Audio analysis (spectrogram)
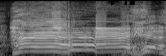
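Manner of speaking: long, high fire-breathing yell; acted scream. Character breathing fire at rats, high drawn-out scream. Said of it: "screaming fire everywhere".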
